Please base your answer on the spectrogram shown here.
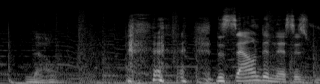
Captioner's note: chuckles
